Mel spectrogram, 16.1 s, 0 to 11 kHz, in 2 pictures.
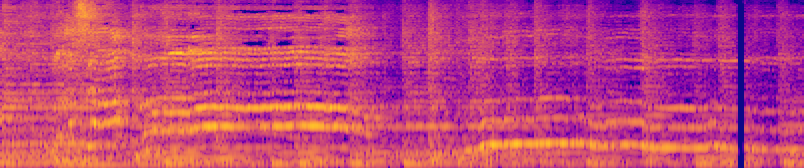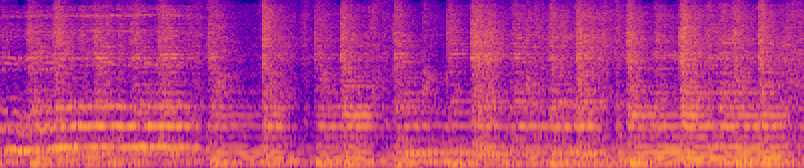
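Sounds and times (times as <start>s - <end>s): man singing: 0.0s - 10.3s
cajon: 0.0s - 16.0s
electric bass: 0.0s - 16.0s
strummed acoustic guitars: 0.0s - 16.0s.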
